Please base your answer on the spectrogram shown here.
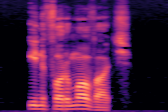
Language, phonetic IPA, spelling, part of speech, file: Polish, [ˌĩnfɔrˈmɔvat͡ɕ], informować, verb, Pl-informować.ogg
